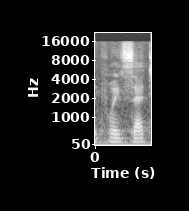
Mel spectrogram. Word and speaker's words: poinsettia: will pronounce things wrong I call it a poinsettia some people say points that yeah I am NOT going to say it that way and this is just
